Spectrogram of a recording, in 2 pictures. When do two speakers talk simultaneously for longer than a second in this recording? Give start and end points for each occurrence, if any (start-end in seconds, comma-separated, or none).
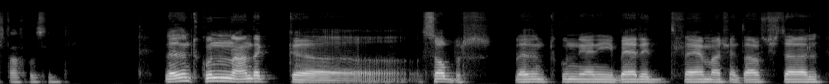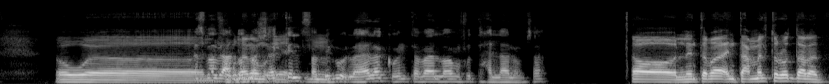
10.3-11.8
